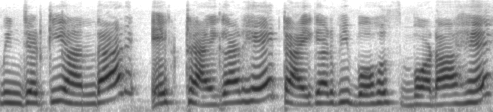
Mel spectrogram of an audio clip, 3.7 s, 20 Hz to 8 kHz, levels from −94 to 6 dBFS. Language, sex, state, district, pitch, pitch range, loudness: Hindi, female, Bihar, Gopalganj, 275 Hz, 245-285 Hz, -17 LUFS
